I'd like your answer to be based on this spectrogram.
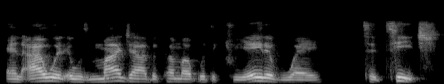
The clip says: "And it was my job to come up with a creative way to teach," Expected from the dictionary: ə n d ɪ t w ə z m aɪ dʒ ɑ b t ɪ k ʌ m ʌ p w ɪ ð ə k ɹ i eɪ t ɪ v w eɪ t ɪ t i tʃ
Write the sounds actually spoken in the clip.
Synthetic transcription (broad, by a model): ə n d ɪ t w ə z m aɪ dʒ ɑ b t ɪ k ʌ m ʌ p w ɪ ð ə k ɹ i eɪ t ɪ v w eɪ t ɪ t i tʃ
